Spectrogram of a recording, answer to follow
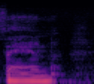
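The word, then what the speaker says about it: tanh: hyperbolic tan which is pronounced than even though it looks like tench and this one looks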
